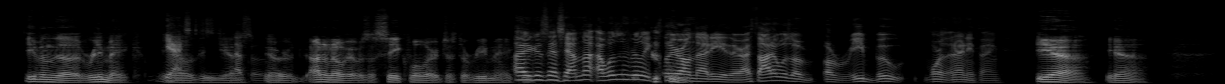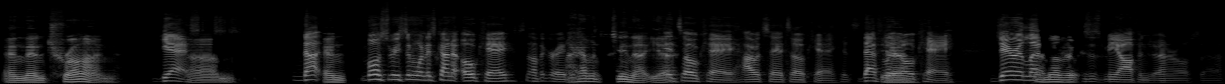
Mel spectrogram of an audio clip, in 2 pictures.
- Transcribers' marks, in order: throat clearing; drawn out: "Yes"; other background noise
- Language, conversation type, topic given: English, unstructured, How should I weigh visual effects versus storytelling and acting?
- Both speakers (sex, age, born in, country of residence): male, 20-24, Venezuela, United States; male, 70-74, Canada, United States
